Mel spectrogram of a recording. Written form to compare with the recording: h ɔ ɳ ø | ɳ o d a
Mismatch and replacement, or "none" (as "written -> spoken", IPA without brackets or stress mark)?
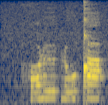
d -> ǃ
